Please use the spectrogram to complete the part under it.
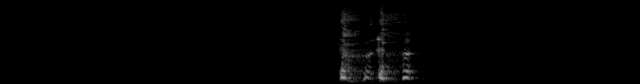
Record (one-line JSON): {"cough_length": "6.4 s", "cough_amplitude": 3238, "cough_signal_mean_std_ratio": 0.2, "survey_phase": "alpha (2021-03-01 to 2021-08-12)", "age": "65+", "gender": "Female", "wearing_mask": "No", "symptom_none": true, "smoker_status": "Never smoked", "respiratory_condition_asthma": false, "respiratory_condition_other": false, "recruitment_source": "REACT", "submission_delay": "1 day", "covid_test_result": "Negative", "covid_test_method": "RT-qPCR"}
